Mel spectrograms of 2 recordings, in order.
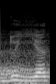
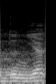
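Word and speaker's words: دنيا: Baca dunya itu sulit. Lebih mudah baca dunya karena memang lafalnya dunya.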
